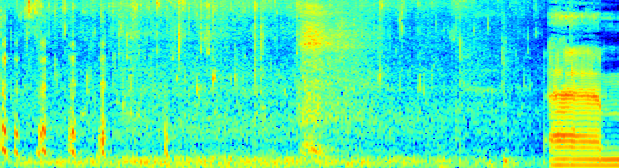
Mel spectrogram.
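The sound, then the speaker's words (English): A rain sound effect: a steady, hissing patter of rain with scattered drips runs for about four seconds, then cuts off abruptly as a louder voice comes in. “We could just put some rain sounds in.”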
